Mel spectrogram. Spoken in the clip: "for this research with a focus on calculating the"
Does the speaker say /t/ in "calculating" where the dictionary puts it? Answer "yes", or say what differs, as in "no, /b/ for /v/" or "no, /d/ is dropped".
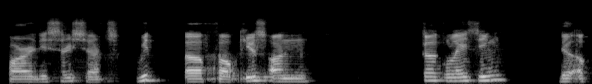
no, /s/ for /t/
